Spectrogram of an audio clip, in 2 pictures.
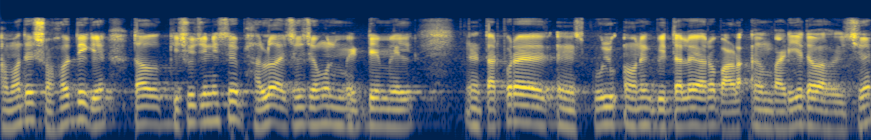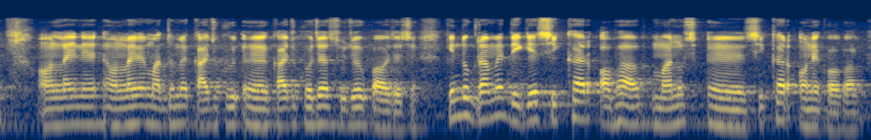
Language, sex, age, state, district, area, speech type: Bengali, male, 18-30, West Bengal, Purulia, urban, spontaneous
